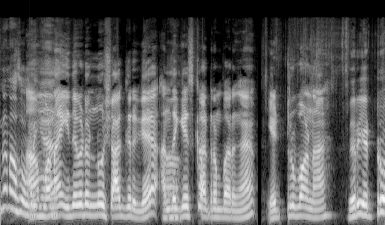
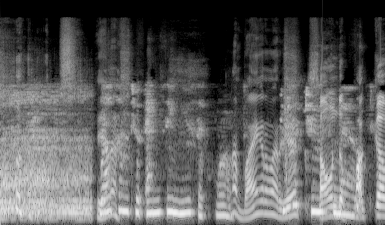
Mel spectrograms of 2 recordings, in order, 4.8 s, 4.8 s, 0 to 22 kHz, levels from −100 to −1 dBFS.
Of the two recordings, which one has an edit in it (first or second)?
first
